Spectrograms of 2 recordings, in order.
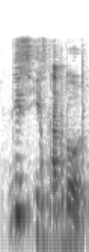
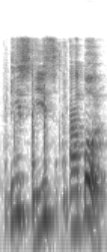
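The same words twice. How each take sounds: First: Said in the usual way. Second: Each word spelled out slowly, pitched up a touch; teacher slowing down to model the line; slow, deliberate demo. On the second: Shown as a demonstration. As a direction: say it slowly so the class can follow.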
